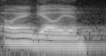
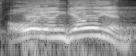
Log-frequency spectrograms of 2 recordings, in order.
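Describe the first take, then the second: First: Said in the usual way. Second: "euangelion" starting "oi", louder, higher and slow; Greek euangelion. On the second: Shown as a demonstration. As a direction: proclaim "euangelion" with an "oi" opening, drawn out. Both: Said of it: "It's not evangelion".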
